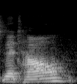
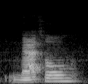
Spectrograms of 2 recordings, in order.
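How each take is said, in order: First: Natal said "nuh-TAHL"; stress on second syllable. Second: Natal said "NAT-ul"; stress on first syllable. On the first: Host reading out a viewer's username, Natal as nuh-TAHL. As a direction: stress the end of Natal, with an open "ah". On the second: Host retrying a viewer's username, Natal as NAT-ul. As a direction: stress the start of Natal, with a short flat "a". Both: Real, not acted.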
